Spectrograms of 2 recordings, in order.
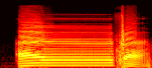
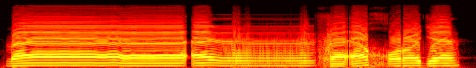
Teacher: makhraj daripada Fa adalah gigi atas menempel dengan bibir bawah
